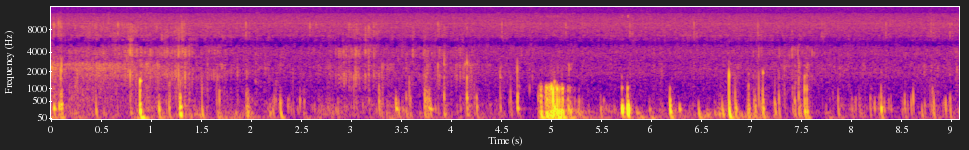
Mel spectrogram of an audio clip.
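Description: Soft gurgles and pops with one longer low rumble: ordinary bowel sounds, normal stomach growling.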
